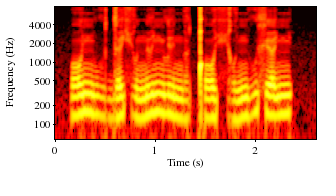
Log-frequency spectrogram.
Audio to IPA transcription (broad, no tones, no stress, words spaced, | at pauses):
ɔɲwṳ dɛçu nɨɲlina̤ ǃɔçɔ̤ ɲṳxʲaɲ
